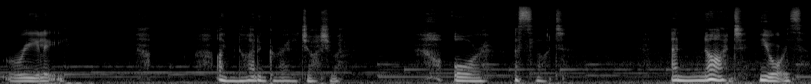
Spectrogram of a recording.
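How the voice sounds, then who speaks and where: Female yoga teacher acted by a woman narrator, shaken yet defiant, indignant, measured pace, screenplay reading. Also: low-pitched, fairly even intonation, mellow, soft background music. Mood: shaken but firm. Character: defiant, trembling young woman yoga teacher standing her ground.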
